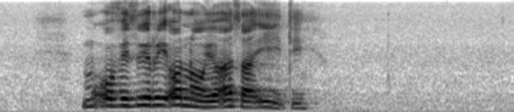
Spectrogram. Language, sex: Venda, male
